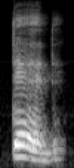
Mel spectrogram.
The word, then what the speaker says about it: dead: buen dominio del inglés, mucha gente tiende a pronunciar la palabra de muerto, como dead. Dead, como si fuera dedo. Y no es así, tiene que ser dead.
